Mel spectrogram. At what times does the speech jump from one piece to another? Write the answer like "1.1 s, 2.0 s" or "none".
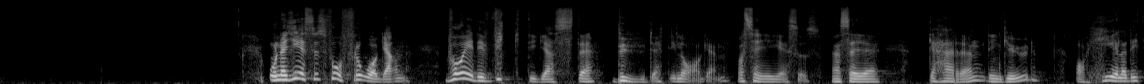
6.0 s, 7.3 s, 8.3 s, 9.3 s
